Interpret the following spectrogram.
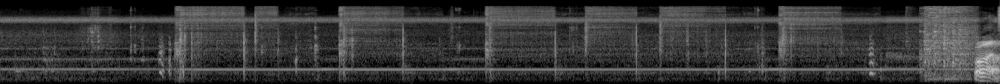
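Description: TIG welder tacking a steel mount plate to a motorcycle rear fender: several short spells of arc hiss, one tack after another, over a steady electrical hum that starts about two seconds in and stops near the end.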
